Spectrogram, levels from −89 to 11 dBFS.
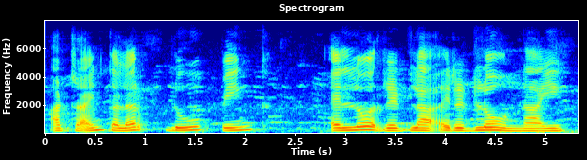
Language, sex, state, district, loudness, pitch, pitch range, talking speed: Telugu, female, Telangana, Hyderabad, -14 LUFS, 210 Hz, 195-235 Hz, 100 wpm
